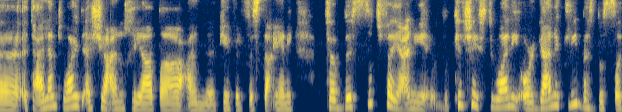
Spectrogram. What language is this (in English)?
Arabic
